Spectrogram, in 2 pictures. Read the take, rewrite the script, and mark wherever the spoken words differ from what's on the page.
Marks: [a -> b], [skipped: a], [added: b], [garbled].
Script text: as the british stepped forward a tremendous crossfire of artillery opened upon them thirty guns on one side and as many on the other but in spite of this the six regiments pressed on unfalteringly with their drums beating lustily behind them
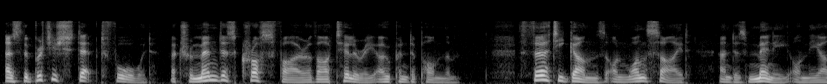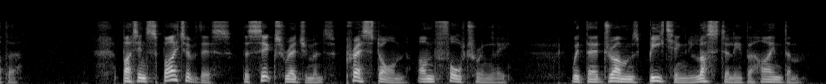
as the british stepped forward a tremendous crossfire of artillery opened upon them thirty guns on one side and as many on the other but in spite of this the six regiments pressed on unfalteringly with their drums beating lustily behind them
